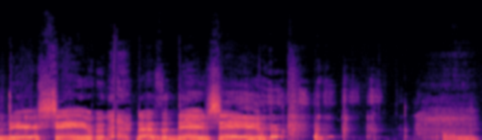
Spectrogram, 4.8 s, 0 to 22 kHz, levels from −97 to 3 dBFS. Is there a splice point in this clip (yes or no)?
no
